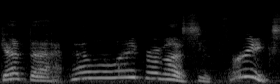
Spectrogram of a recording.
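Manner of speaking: very high-pitched shout. Describing a character fending off attackers with a bat: yelling at attackers. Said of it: "just yelling, basically".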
